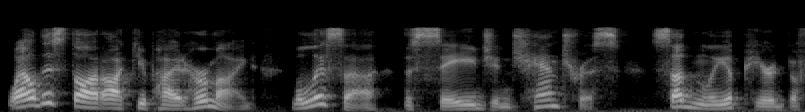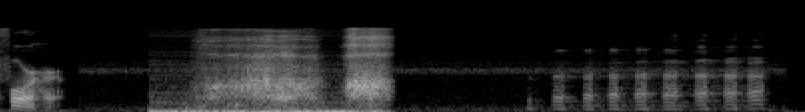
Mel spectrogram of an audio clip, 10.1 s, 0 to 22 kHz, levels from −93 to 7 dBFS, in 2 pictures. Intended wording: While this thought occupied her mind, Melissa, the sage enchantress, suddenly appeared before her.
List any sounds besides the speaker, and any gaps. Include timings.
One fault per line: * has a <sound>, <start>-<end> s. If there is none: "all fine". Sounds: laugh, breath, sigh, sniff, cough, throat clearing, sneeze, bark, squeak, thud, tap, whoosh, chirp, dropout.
* has a breath, 6.0-7.5 s
* has a laugh, 8.3-9.9 s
